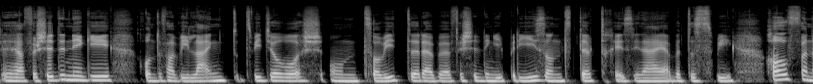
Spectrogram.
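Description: A young woman with a slightly gravelly, fry-tinged voice talks in an easy, chatty way, pausing often to gather her thoughts. Her first language is English. The sound is close and dry, with no room around it. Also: deep voice, dry recording. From Switzerland. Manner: relaxed, chatty, frequent hesitations and laughs. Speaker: tarot reader. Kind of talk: casual interview answers.

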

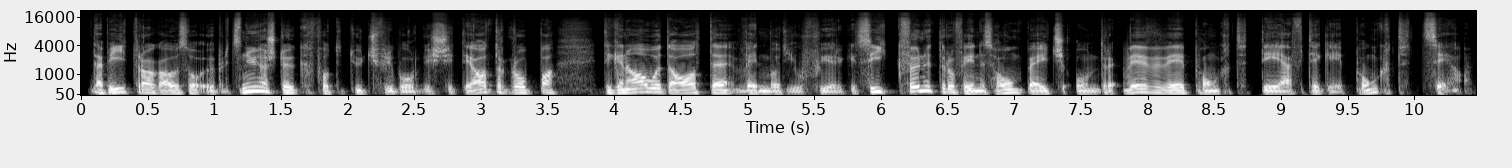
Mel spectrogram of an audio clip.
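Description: Relaxed Swiss German radio host. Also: male voice, medium pitch, fairly quick, no room sound, studio quality. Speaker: radio presenter. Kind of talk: radio magazine presenting.

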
